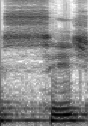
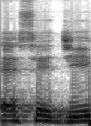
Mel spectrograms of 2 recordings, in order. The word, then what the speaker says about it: SAJ: Upgrade कर रहे हैं सेज के इन्वर्टर के साथ। एस ए जे भी कहते हैं। इसको सेज भी कहते हैं, सच भी कहते हैं। तो बहरहाल तीनचार तरीके से प्रोनाउंस होता है।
